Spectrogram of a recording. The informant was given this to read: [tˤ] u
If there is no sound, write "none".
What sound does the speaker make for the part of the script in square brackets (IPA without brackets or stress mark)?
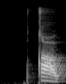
tˤ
